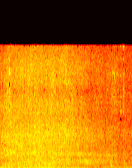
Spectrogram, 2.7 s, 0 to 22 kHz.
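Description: Sea waves wash in a steady, broad hiss with a low rumble beneath as men carry boats through cold water toward a submarine during a 1942 wartime landing. The surf stays even and fairly loud throughout.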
